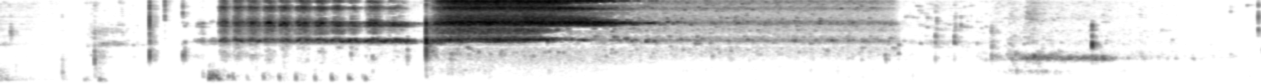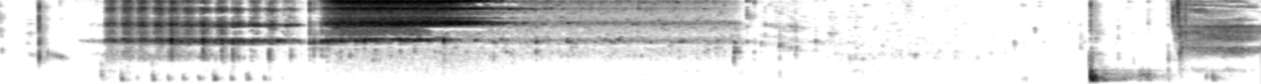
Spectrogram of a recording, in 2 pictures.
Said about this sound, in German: Ich nehme nochmal einen Zug daraus.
